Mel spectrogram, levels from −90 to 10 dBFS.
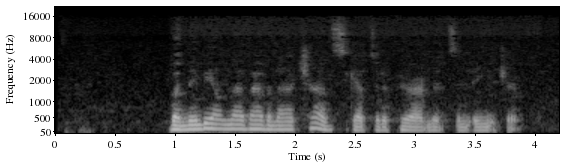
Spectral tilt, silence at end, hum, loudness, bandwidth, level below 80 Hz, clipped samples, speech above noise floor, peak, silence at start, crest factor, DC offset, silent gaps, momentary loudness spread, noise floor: -8.5 dB/octave; 0.35 s; none; -26 LUFS; 16 kHz; -58 dBFS; under 0.1%; 38 dB; -6 dBFS; 0.95 s; 20 dB; under 0.1%; none; 11 LU; -62 dBFS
